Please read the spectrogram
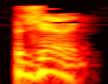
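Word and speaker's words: Pieczenik: Pajenik. – It's a hard C, Pajenik.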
